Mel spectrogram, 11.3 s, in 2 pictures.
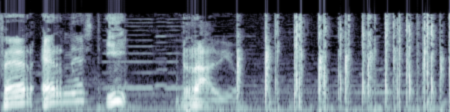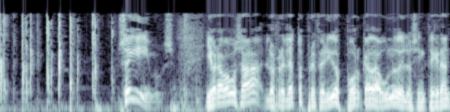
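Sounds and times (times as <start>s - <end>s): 
speech: 0.0s - 3.0s, 7.1s - 11.2s
audience applause: 3.3s - 6.9s.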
